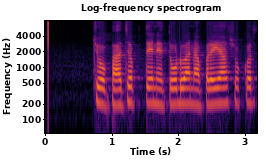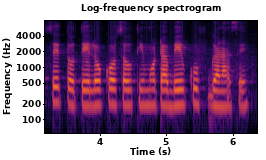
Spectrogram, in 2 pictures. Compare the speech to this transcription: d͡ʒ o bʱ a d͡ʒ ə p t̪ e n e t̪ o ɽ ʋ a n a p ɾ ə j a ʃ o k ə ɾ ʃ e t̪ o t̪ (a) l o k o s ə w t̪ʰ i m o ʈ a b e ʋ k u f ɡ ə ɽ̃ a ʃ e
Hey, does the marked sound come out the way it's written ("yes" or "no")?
no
